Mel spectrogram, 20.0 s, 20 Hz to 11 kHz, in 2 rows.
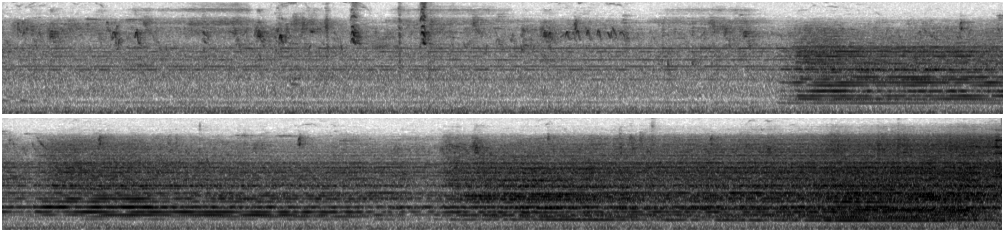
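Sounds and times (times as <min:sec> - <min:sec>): locomotive horn chord: 0:07.8 - 0:20.0.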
